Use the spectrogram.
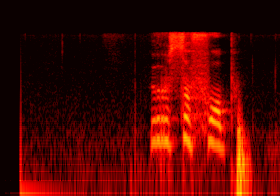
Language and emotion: Russian, angry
